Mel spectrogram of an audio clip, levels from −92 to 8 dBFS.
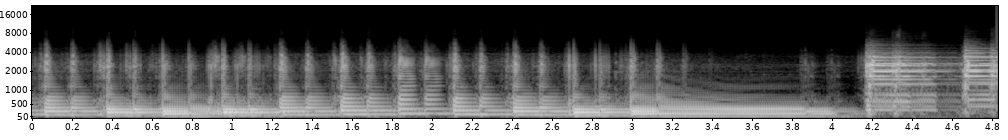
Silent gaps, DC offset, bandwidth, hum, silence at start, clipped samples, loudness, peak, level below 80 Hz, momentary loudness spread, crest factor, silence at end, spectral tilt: none; under 0.1%; 5.8 kHz; none; 0 s; under 0.1%; -15 LUFS; 0 dBFS; -38 dBFS; 6 LU; 14 dB; 0 s; -9 dB/octave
